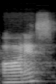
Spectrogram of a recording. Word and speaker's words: honest: Decimos our, honest, no pronunciamos la H, de H, de consonant H.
